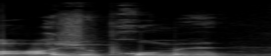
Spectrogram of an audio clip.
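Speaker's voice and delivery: huge, high-pitched, desperate voice. Retelling a promise made face down on the ground: imitating own big voice. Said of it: "j'avais une grosse voix, je disais".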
